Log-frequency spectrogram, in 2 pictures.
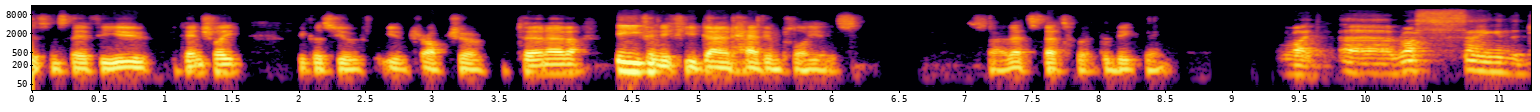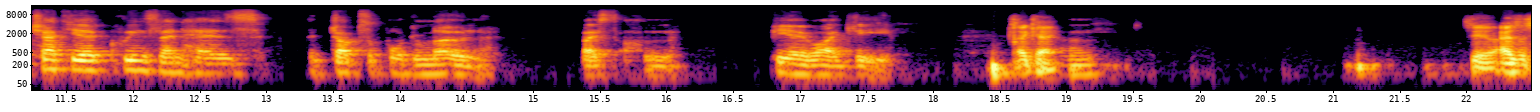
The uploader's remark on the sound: Welcome to a live recording of the Martial Arts Media business podcast. We are doing this via Zoom, we are doing this as a live session. Look, so we did the session live in our Partners group, where we work with school owners on marketing and so forth.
